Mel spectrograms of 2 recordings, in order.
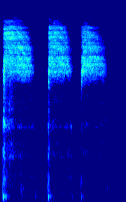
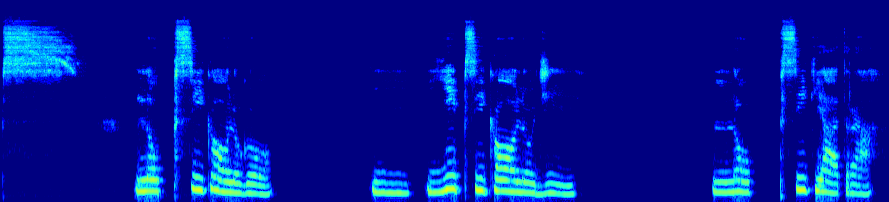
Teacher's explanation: These are Greek words practically, and Italians say ps, ps, ps. In English, we don't say the P, but in Italian we do. So practice this ps, as if your tire is losing air.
